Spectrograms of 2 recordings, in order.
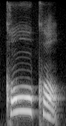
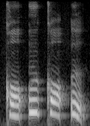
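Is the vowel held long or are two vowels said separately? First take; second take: long vowel; separate vowels. First: A single vowel sound is held long instead. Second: Two separate vowel sounds are pronounced in each syllable. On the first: The speaker calls it right. "We say" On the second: The speaker calls it wrong. "is not pronounced as"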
